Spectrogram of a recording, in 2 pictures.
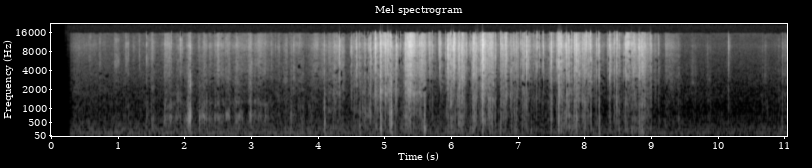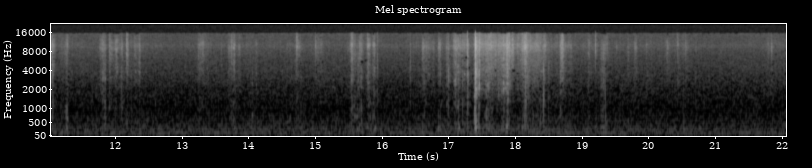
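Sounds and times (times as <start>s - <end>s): plastic packaging crinkling and tearing: 4.0s - 9.2s.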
